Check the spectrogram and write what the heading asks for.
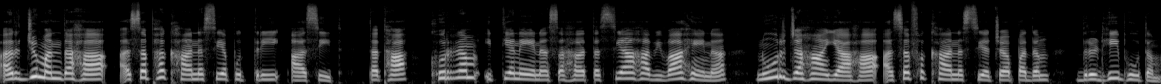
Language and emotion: Sanskrit, neutral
